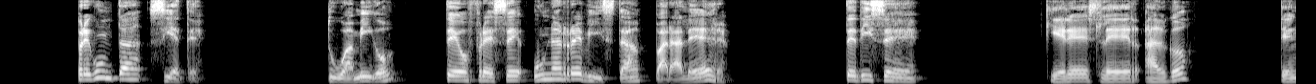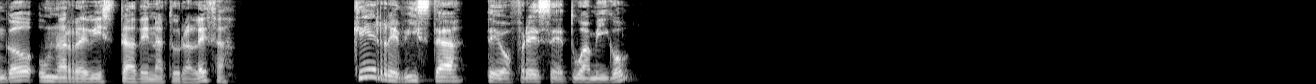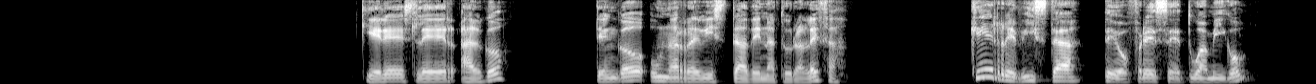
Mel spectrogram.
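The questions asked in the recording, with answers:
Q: ¿Qué revista te ofrece tu amigo?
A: Una revista de naturaleza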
